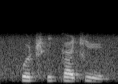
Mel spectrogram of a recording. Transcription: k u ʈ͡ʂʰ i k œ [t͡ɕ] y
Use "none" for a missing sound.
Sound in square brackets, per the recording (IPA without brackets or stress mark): t͡ɕ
